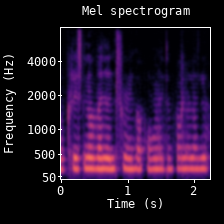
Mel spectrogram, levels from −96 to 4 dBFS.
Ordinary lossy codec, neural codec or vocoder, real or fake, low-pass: none; codec, 16 kHz, 1 kbps, FreqCodec, larger model; fake; none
